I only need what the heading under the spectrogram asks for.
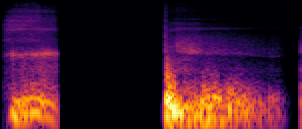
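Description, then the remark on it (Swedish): A voice imitates the snoring of a bearded man sitting beside the speaker on a train: two rough, guttural snorts, the first short, then a pause, then a longer rattling one trailing off, with a brief third starting at the end. “Och sen, och sen snarkade han på det här sättet att det lät så här.”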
